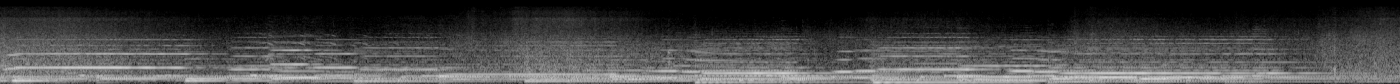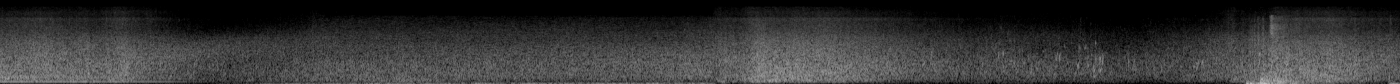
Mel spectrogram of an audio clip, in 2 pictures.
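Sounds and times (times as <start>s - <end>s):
waves breaking over rocks: 0.0s - 2.8s, 13.1s - 28.0s.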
